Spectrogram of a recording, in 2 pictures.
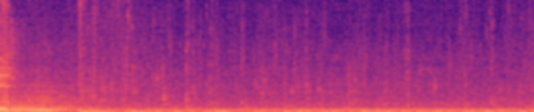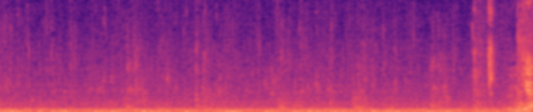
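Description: Fuel pours steadily from a can into a car's tank.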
